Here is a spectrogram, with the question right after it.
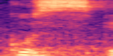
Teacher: em posição final de sílaba, as sibilantes são desvozeadas.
